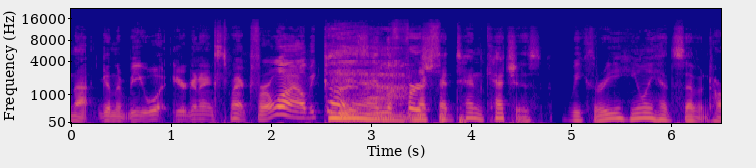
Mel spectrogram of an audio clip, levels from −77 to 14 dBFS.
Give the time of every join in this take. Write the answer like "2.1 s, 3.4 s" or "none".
3.7 s, 4.8 s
